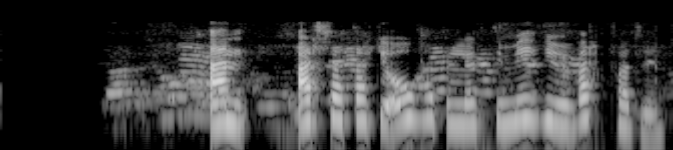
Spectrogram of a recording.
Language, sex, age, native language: Icelandic, female, 13, Icelandic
